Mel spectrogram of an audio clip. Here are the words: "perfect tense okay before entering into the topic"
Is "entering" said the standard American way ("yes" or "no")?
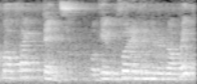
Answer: no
